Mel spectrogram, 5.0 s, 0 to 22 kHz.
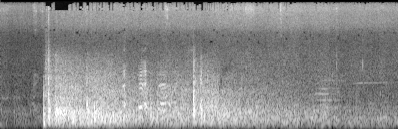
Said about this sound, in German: Ähm, ihr hört im Hintergrund Geböller, das liegt daran, dass der 31.12. ja auch, auch Dieses Jahr auf Silvester fällt?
